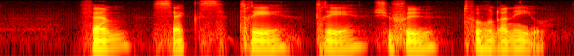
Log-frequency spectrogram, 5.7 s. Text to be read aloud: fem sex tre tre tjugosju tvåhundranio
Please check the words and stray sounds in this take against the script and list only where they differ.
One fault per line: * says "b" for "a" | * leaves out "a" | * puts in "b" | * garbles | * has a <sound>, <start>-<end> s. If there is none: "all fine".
all fine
